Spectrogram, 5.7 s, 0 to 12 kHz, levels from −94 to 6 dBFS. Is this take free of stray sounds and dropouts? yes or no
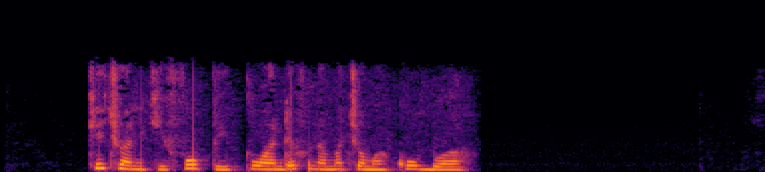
yes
